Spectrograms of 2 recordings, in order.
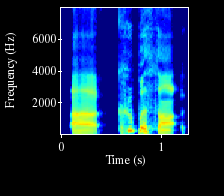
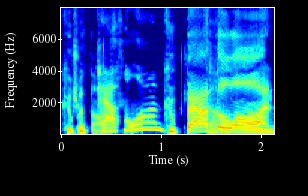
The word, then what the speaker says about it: Koopathlon: online play in the Koopathon. Wait, how do you say this exactly? Koopathon mode. Koopathlon. That's, I knew it was in there and I couldn't quite get it. Koopathlon mode.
